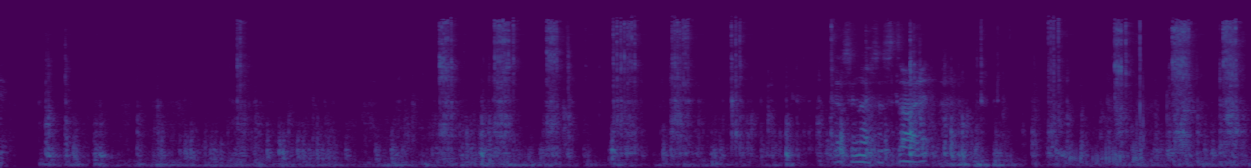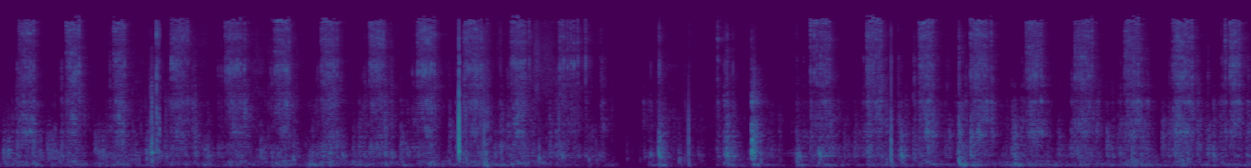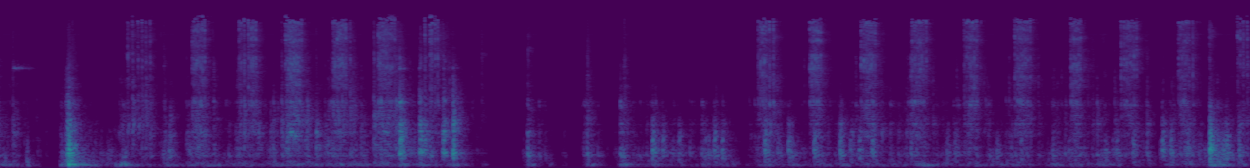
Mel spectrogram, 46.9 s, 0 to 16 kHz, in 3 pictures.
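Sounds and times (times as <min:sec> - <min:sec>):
ratchet wrench clicking: 0:17.8 - 0:23.0, 0:25.8 - 0:31.2.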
